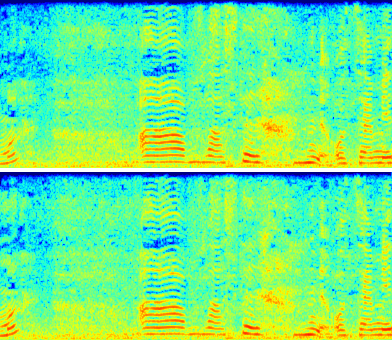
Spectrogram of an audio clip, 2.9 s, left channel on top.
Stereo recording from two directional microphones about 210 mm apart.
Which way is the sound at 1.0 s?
5° right (ahead or behind).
